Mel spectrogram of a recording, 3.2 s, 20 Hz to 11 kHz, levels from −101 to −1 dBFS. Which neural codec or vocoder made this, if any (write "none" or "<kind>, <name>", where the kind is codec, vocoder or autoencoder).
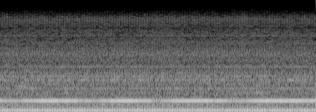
none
